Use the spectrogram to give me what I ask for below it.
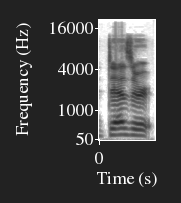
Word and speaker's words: desert: But if you're talking about the dry land, the desert, the stress shifts. It goes to the first syllable.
